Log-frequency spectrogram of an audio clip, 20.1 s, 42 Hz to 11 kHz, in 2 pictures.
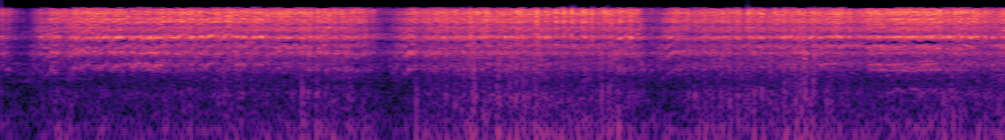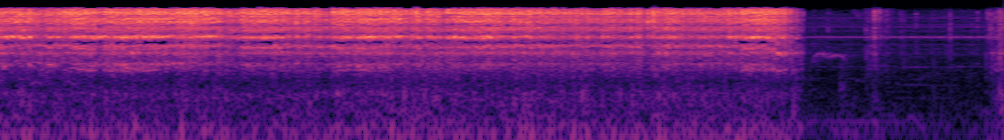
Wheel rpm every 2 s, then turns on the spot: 170, 200, 190, 170, 220, 220, 220, 220, 190, 20.
none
